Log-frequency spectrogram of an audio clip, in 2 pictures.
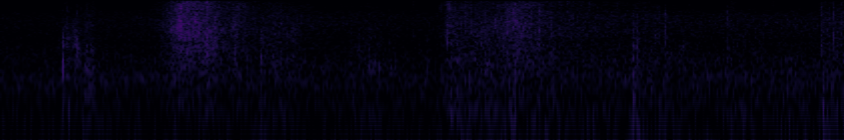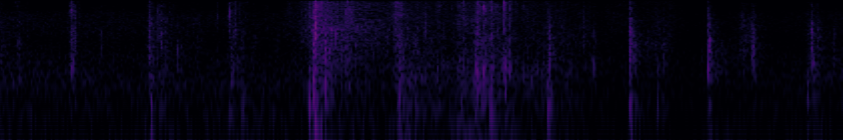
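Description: Footsteps rustle through tall grass and undergrowth.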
